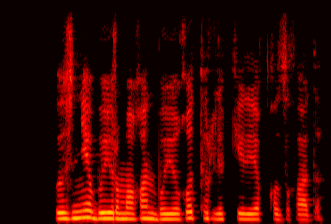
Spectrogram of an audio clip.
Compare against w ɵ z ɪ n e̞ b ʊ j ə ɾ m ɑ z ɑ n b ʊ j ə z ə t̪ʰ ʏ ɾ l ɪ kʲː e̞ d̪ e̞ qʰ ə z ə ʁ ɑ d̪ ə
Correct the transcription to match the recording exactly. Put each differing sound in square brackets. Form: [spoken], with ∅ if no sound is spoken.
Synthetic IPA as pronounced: w ɵ z ɪ n e̞ b ʊ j ə ɾ m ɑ [ʁ] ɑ n b ʊ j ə [ʁ] ə t̪ʰ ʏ ɾ l ɪ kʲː e̞ d̪ e̞ qʰ ə z ə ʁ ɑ d̪ ə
